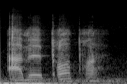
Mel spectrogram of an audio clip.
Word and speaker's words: amour propre: Amour propre.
